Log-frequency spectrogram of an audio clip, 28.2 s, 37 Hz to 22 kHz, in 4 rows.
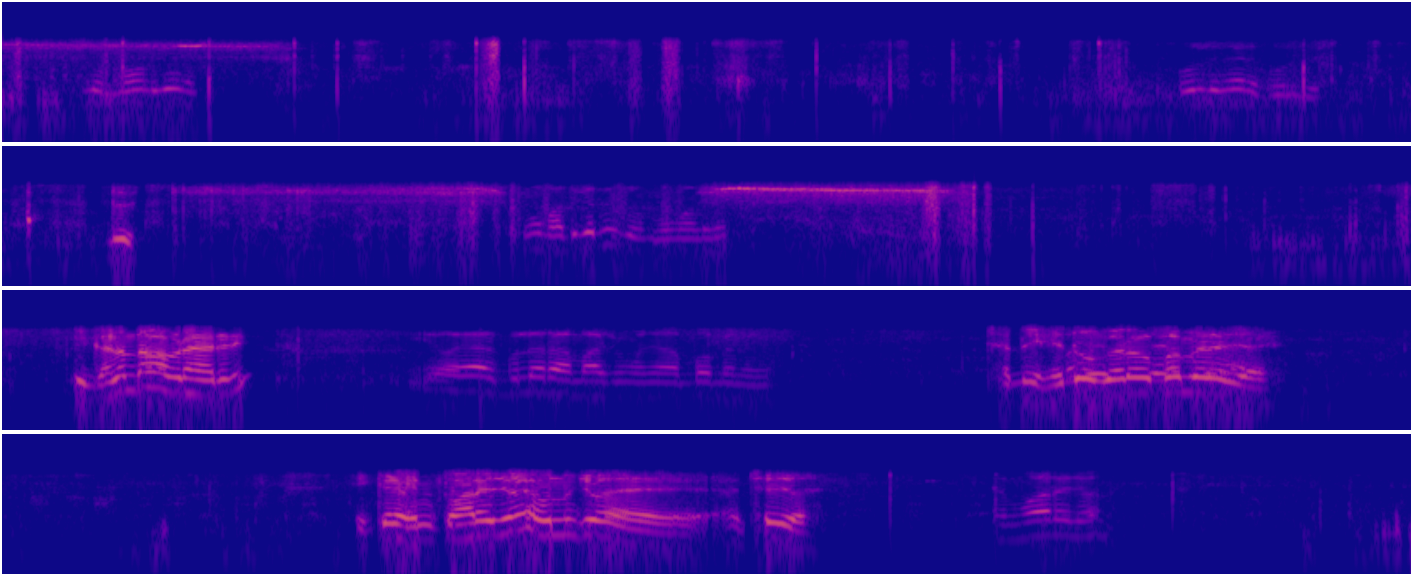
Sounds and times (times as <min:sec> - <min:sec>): Speech: 0:05.9 - 0:06.6, 0:09.6 - 0:10.7, 0:16.2 - 0:18.0, 0:19.0 - 0:20.5.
